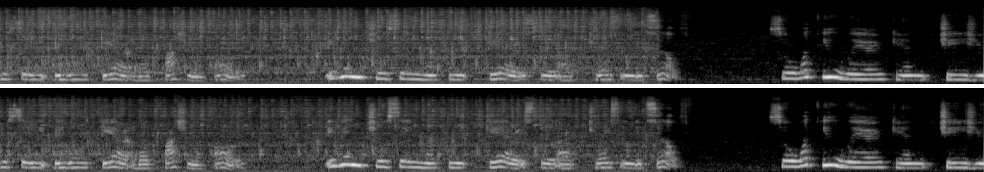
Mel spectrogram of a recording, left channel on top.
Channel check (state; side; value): normal; both; correlation 0.64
